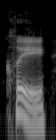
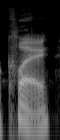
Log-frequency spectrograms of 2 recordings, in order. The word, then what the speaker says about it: Klee: small paintings by Paul Klee, or Paul Klee. His name is spelled with two E's, but as I understand it, it would be pronounced Clay.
